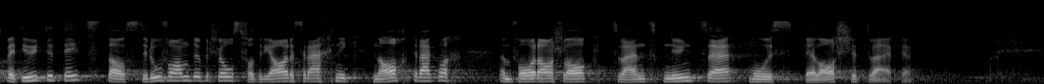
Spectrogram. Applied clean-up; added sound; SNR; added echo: none; none; none; none.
